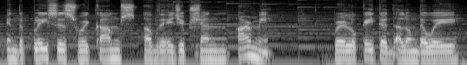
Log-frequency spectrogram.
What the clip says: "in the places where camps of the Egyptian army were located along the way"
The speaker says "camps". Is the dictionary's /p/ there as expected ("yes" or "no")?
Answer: no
